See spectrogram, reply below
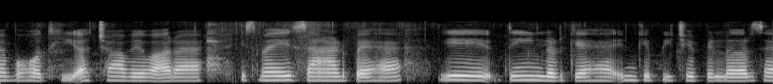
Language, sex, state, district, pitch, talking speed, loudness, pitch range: Hindi, female, Punjab, Fazilka, 180 Hz, 130 wpm, -16 LUFS, 170-195 Hz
